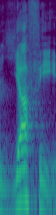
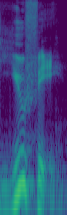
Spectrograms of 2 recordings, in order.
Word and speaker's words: Yuffie: the Final Fantasy retrospective I called her yuffie and it's yuffie funny people were people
